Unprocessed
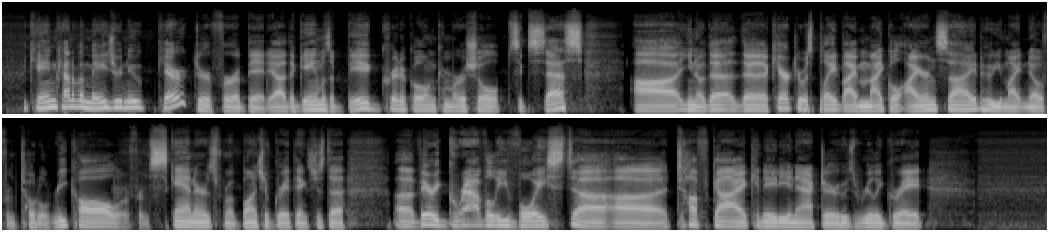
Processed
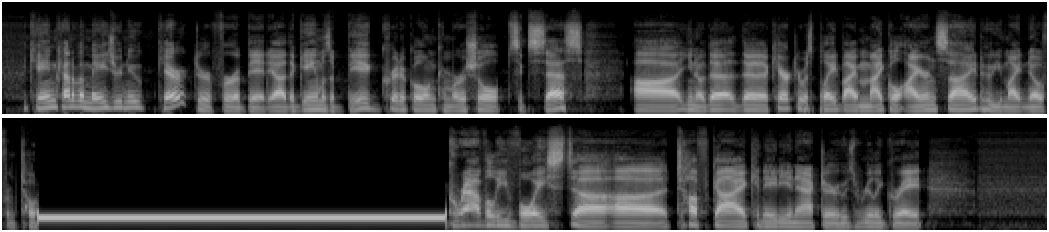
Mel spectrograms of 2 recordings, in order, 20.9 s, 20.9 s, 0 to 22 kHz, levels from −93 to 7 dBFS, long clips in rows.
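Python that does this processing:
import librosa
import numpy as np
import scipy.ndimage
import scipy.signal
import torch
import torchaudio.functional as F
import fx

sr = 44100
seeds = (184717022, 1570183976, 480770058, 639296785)

y = fx.high_shelf(x, sr, hz=5400.0, db=-8.0, at=(1.71, 2.18))
y = fx.high_shelf(y, sr, hz=3100.0, db=-7.5, at=(5.44, 8.56))
y = fx.edit(y, sr, fx.bleep(start_s=10.8, length_s=4.08, hz=351.0, db=-7.5), tone=tone)
y = fx.low_shelf_res(y, sr, hz=420.0, db=-10.0, q=3.0)
y = y * 10.0 ** (-3.0 / 20.0)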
